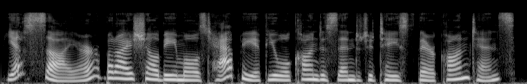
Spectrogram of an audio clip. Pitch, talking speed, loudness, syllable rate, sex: 220 Hz, 180 wpm, -16 LUFS, 4.2 syllables/s, female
